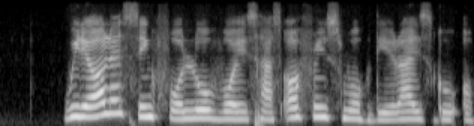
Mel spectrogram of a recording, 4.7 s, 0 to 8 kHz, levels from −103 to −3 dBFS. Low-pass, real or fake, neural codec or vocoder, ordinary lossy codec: 7.2 kHz; real; none; none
